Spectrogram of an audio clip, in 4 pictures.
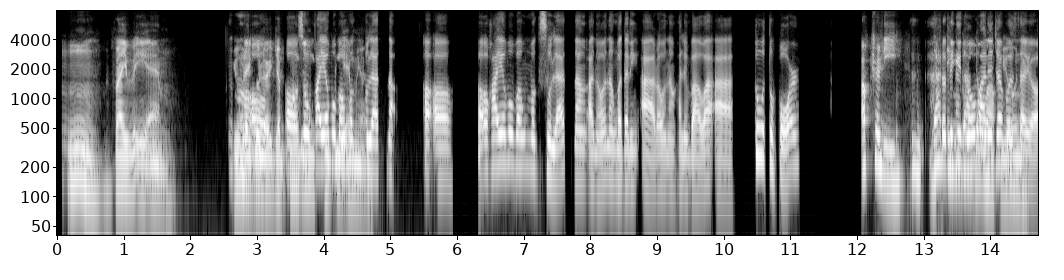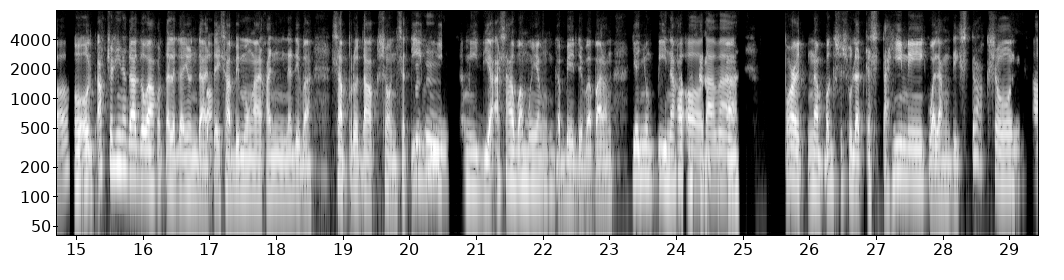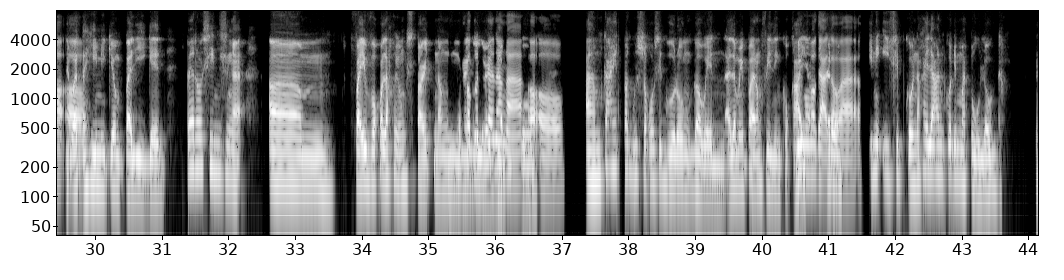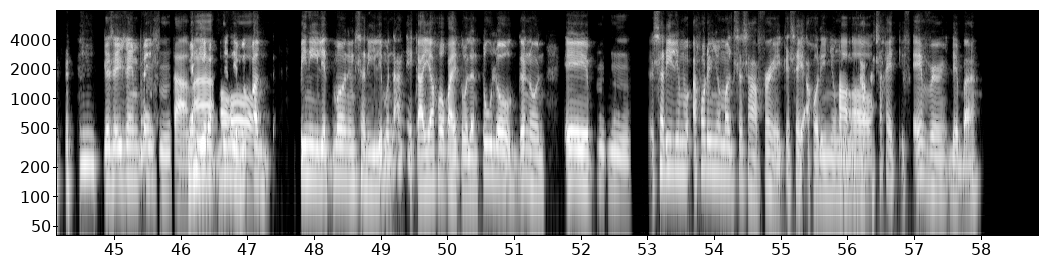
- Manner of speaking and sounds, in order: static; chuckle; distorted speech; other background noise; chuckle
- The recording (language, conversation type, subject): Filipino, advice, Paano ko masisiguro na may nakalaang oras ako para sa paglikha?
